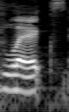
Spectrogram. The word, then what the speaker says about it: Lex: I'm going to go with, my name is Lex, and it rhymes with sex.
